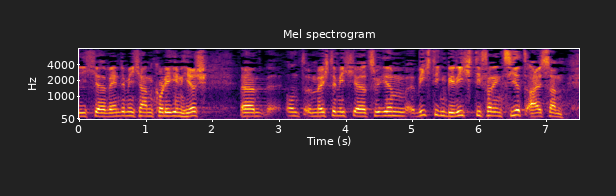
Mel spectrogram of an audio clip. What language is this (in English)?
German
